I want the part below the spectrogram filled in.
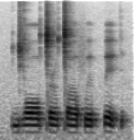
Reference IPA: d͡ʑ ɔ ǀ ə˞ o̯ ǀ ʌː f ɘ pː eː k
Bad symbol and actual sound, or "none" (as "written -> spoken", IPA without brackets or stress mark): ɔ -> ɔː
